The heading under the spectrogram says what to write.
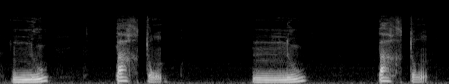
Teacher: you don't pronounce the S, you just have this on sound nasal.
